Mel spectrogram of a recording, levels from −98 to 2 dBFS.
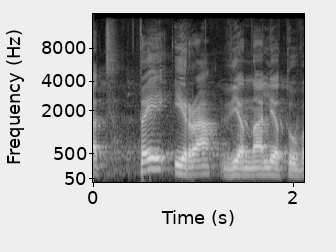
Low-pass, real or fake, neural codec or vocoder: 14.4 kHz; real; none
